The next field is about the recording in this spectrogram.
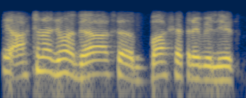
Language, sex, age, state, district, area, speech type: Kashmiri, male, 18-30, Jammu and Kashmir, Bandipora, rural, conversation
